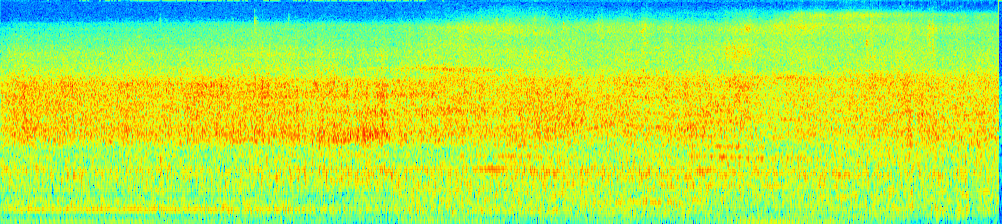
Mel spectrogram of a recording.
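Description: A westbound train passes Emmaus Junction with a loud, continuous, close rumble and roar that holds steady for the whole stretch.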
